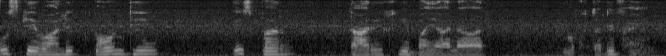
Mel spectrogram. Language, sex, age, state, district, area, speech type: Urdu, male, 60+, Maharashtra, Nashik, urban, read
